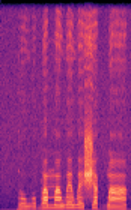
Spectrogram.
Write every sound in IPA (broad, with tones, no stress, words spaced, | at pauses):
ɾo˨wo˧ba˦mã˦ wɛ˦wɛ˧ʃa˦ ɡ͡bã˦˨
